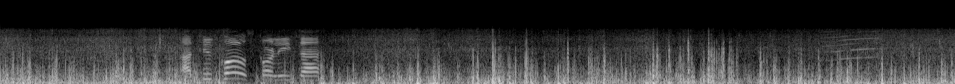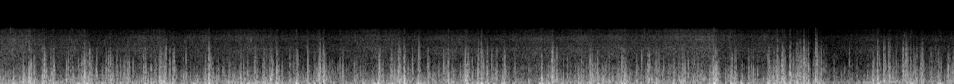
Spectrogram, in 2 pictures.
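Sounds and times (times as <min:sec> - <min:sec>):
ocean surf breaking on rocks: 0:00.0 - 0:19.0
wind buffeting microphone: 0:00.0 - 0:19.0.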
